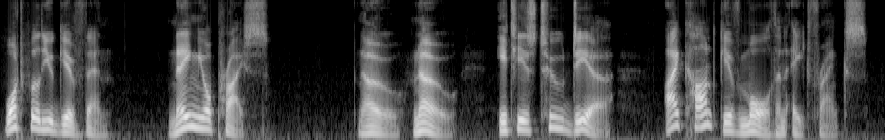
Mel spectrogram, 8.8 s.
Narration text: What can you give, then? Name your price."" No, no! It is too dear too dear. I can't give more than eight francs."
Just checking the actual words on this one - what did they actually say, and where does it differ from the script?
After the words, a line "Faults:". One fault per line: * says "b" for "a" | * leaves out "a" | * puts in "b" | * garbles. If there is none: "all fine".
What will you give, then? Name your price."" No, no! It is too dear. I can't give more than eight francs."
Faults:
* says "will" for "can"
* leaves out "too dear"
